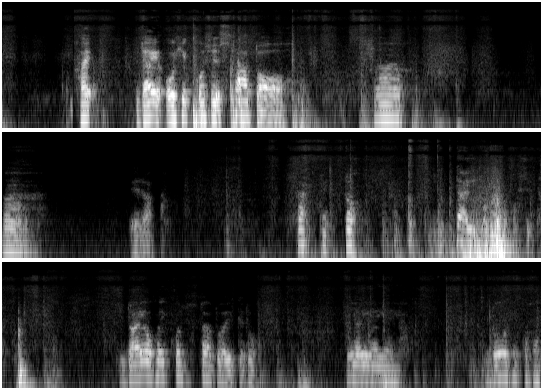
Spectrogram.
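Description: A man talks close by in a casual voice.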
